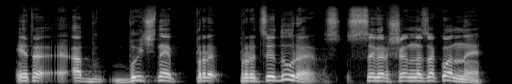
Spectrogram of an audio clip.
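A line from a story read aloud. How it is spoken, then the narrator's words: Strained words. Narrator (Russian): выдавил Итан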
